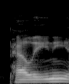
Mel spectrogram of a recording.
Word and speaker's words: Paolini: Paolini, it's correct. Good pronunciation.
